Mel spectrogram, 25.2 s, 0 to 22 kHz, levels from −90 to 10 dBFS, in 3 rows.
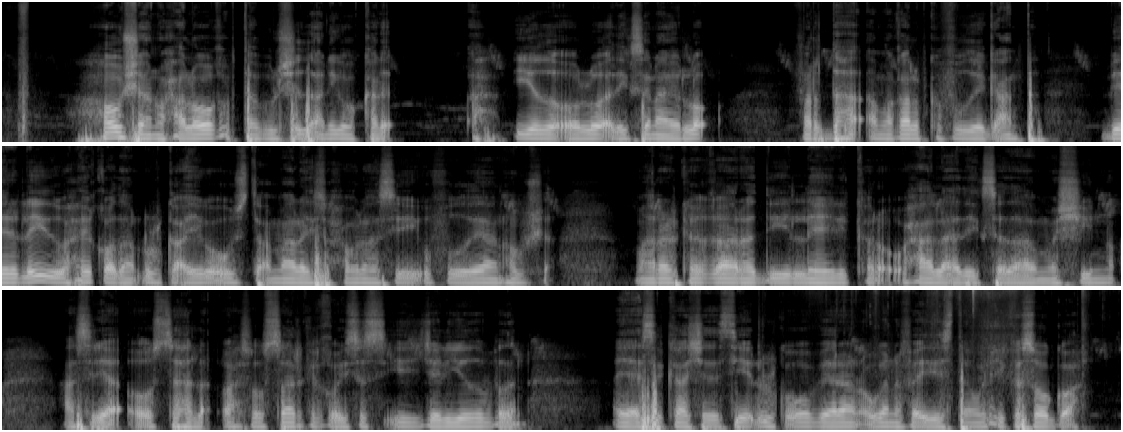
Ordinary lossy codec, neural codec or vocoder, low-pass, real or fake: none; none; none; real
